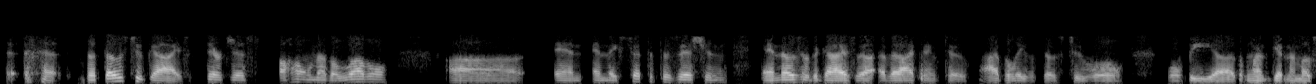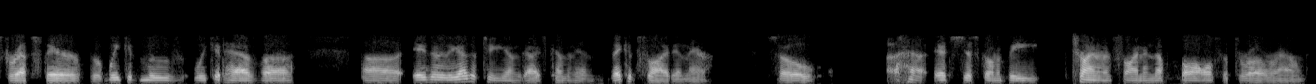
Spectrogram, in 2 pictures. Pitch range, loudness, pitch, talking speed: 90-105 Hz, -24 LUFS, 95 Hz, 185 wpm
